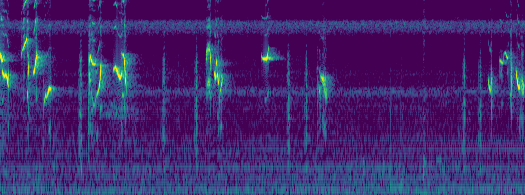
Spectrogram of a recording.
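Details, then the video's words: Green leafbird song used as a training recording, bursts of varied, rich whistles and chattering chirps in irregular phrases, with a thin steady high whine in the background. "Masteran cucak ijo ampuh"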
